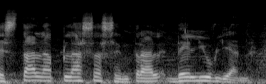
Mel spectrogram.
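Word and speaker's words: Ljubljana: la Plaza Central de liubliana liubliana se escribe con jotas en lugar de is pero a quienes lo ven y a las jotas se dicen como allí algo así entonces es Liliana muy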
